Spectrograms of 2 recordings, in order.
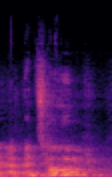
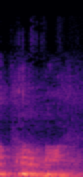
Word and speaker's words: epitome: I'm going to say that when you use the word epitome, I died a little bit inside because it's pronounced epitome.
